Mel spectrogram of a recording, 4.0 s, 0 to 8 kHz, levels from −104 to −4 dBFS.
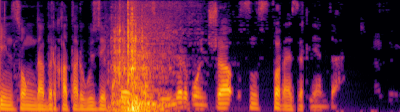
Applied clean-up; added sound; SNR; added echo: classical method spectral subtraction.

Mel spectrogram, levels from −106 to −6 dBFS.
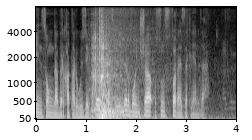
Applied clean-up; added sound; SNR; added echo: none; Thump, thud; -2 dB; none.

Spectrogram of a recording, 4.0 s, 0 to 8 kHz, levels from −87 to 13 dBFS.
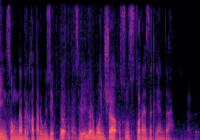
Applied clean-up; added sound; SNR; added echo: neural separator model SepFormer DNS4.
